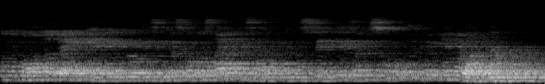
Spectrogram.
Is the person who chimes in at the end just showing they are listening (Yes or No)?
No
